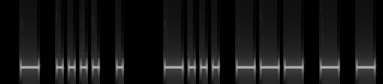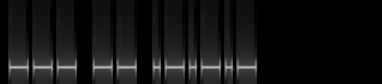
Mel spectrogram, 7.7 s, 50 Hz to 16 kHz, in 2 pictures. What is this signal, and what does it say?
Morse code, heard as a keyed tone, about 20 wpm, 700 Hz. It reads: THE BOTTOM.
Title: Sentences from Top 1000 Words - Review Part 6 - 20wpm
